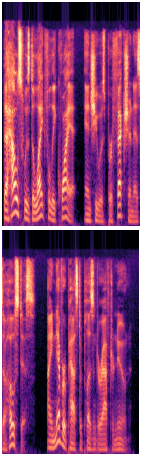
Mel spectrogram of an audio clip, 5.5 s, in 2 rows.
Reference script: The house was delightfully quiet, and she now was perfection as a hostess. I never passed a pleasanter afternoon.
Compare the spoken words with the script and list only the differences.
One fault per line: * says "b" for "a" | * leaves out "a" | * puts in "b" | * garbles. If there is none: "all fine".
* leaves out "now"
